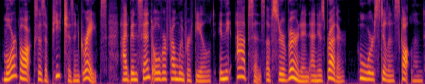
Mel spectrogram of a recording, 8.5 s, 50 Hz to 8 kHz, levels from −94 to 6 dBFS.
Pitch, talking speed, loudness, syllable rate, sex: 210 Hz, 185 wpm, -18 LUFS, 5.0 syllables/s, female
